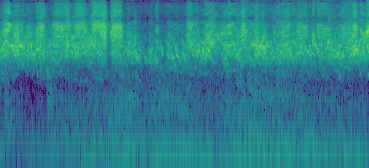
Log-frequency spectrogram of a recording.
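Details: An aviary flock of budgerigars chatters steadily, a mass of high twittering and squeaky chirps layered together with no pauses.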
